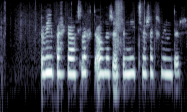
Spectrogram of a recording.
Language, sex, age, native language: Icelandic, female, 20-29, Icelandic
